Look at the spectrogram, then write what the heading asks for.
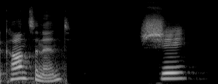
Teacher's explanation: it sounds like the sh in english only with flatter lips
